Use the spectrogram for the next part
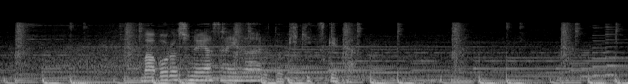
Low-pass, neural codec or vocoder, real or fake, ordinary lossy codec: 7.2 kHz; none; real; none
